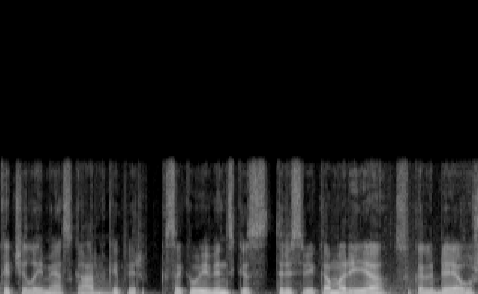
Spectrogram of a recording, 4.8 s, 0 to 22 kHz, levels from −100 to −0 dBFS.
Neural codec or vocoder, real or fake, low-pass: vocoder, 22.05 kHz, 80 mel bands, WaveNeXt; fake; 9.9 kHz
